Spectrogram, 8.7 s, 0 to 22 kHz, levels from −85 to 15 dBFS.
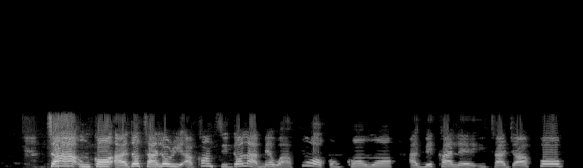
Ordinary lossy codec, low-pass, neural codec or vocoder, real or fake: none; 7.2 kHz; vocoder, 44.1 kHz, 128 mel bands every 256 samples, BigVGAN v2; fake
